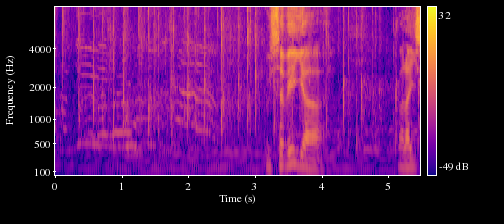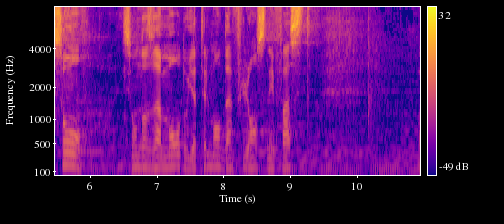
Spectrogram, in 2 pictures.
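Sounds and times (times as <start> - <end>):
church congregation clapping for children: 0.0 - 5.9
speech: 3.2 - 4.2, 5.2 - 9.4.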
